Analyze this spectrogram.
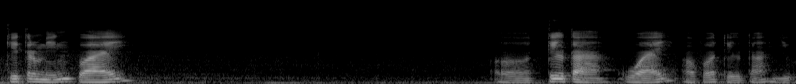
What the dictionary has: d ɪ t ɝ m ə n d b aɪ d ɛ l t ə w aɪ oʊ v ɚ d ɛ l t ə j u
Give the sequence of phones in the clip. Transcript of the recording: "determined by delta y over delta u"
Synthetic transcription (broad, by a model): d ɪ t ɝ m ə n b aɪ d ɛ l t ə w aɪ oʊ f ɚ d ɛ l t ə j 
